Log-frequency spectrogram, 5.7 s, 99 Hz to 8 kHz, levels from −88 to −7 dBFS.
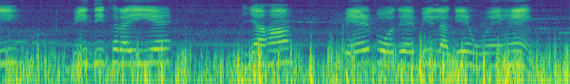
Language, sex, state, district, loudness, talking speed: Hindi, female, Madhya Pradesh, Dhar, -20 LUFS, 105 wpm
